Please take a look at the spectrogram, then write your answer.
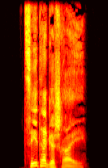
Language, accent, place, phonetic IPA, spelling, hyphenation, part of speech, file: German, Germany, Berlin, [ˈt͡seːtɐɡəˌʃʁaɪ̯], Zetergeschrei, Ze‧ter‧ge‧schrei, noun, De-Zetergeschrei.ogg
- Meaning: clamor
